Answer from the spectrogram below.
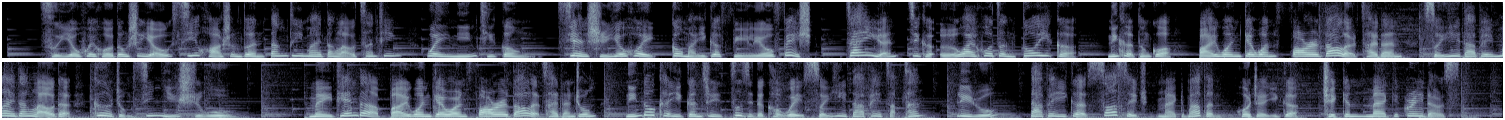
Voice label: chinese mandarin promos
